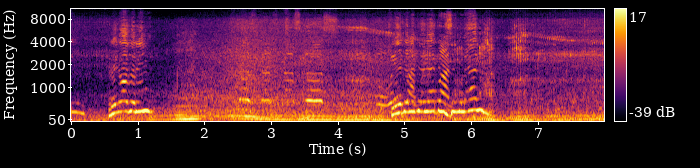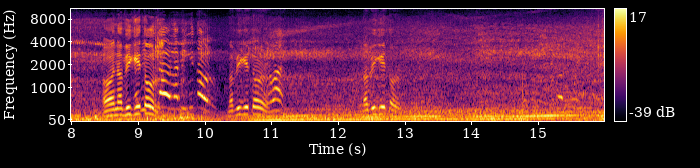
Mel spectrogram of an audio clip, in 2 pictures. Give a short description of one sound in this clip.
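An off-road vehicle's engine rumbles and revs as it climbs a dirt slope.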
